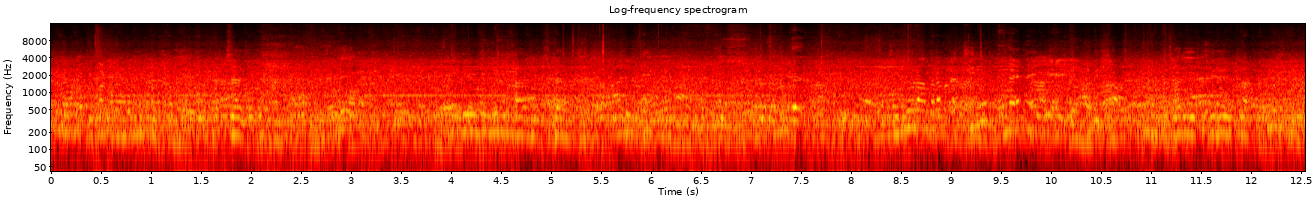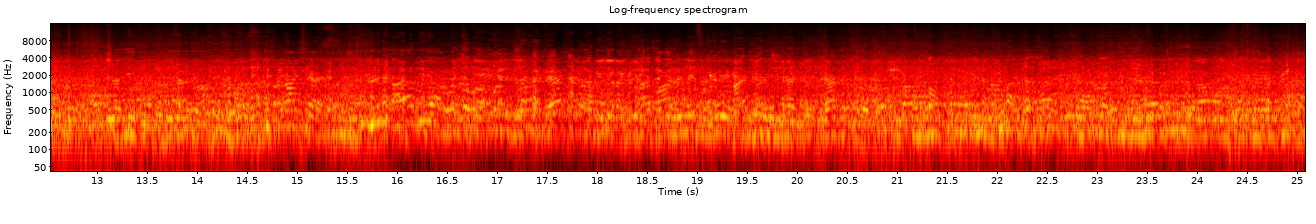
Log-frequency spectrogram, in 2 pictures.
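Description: A crowd of men chatter all around in a busy indoor hall.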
